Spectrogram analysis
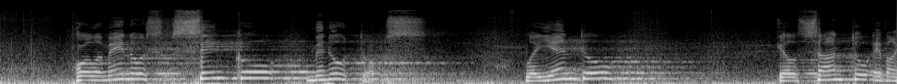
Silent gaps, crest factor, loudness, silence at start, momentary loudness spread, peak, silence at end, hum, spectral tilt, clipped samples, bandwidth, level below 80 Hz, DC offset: none; 16 dB; -17 LUFS; 0 s; 15 LU; 0 dBFS; 0 s; none; -7 dB/octave; under 0.1%; 13.5 kHz; -26 dBFS; under 0.1%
